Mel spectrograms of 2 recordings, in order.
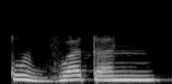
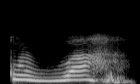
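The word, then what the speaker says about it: قوة: تا دو زبر تن، قوتن. اب وقف کریں گے تو اس کو، یہ گول تا ہے تو یہاں ہم اسے ہا سے بدل لیں گے، ٹھیک ہے. اور پڑھیں گے قوا.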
